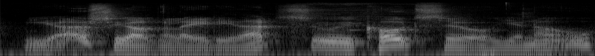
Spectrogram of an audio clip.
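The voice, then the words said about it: Put-on old man voice. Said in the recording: “I'll play the old man ... Let me get my old man voice.”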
